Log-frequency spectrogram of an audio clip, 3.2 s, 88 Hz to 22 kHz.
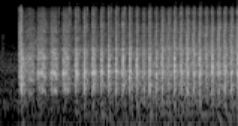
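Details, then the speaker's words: Renault Duster 4x4, 110 hp engine, smoking, sooty, on its fourth turbo: hot engine cranks steadily at about three compressions a second but never catches; it starts only when cold or by push-start. "मैंने गाड़ी बंद की, फिर ignition on किया, देखा आपने? Engine गर्म होने के बाद कार स्टार्ट नहीं होती।"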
